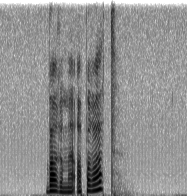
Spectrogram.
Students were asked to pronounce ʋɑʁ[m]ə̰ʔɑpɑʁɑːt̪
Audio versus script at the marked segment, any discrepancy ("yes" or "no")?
no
